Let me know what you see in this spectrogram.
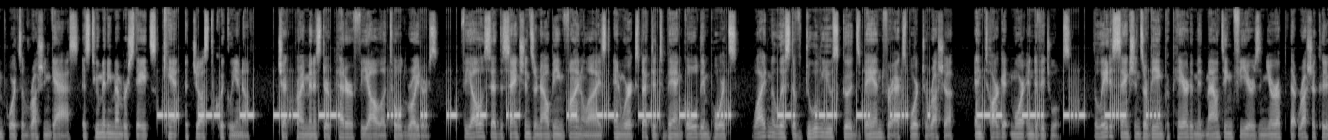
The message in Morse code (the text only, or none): COMQC HIAAU ACZKH GPDLE QZXXH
